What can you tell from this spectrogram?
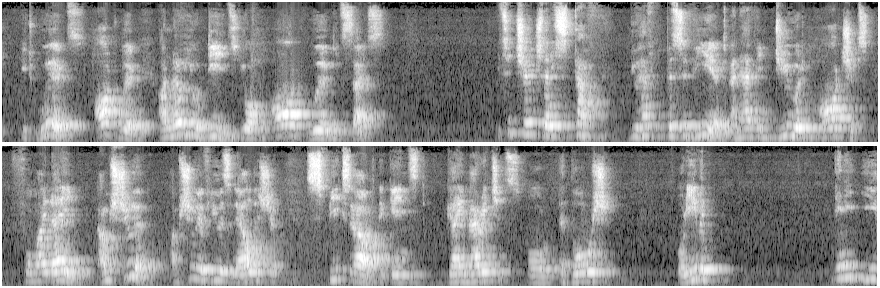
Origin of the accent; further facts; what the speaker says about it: Kroonstad, Free State, South Africa; I'm coming from Kroonstad, studied in Bloemfontein.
